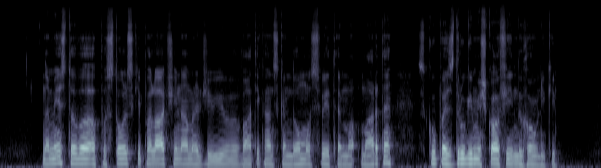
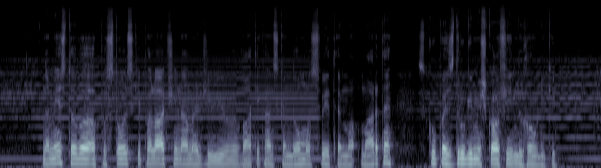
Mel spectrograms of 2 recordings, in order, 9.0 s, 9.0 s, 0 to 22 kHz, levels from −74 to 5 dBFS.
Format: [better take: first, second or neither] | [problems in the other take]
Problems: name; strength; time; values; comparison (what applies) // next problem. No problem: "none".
first | background sound (Bowed string instrument); 19 dB below the speech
